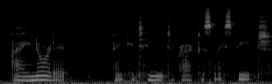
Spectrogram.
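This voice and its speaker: A soft-spoken woman talks. Her pace is moderate. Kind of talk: first-person creepypasta narration. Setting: candlelit room, ASMR recording. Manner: soft-spoken, quiet.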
